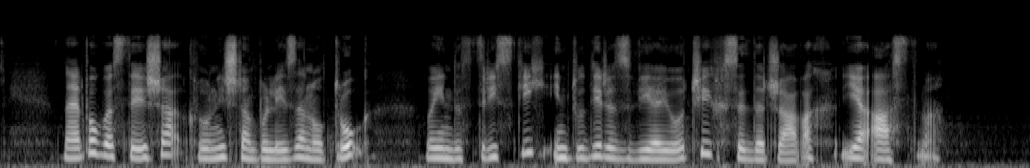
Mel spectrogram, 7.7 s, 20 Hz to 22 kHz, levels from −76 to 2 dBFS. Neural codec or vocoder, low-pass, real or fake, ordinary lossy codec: autoencoder, 22.05 kHz, a latent of 192 numbers a frame, VITS, trained on many speakers; 9.9 kHz; fake; none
